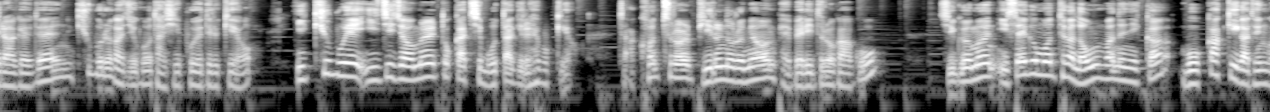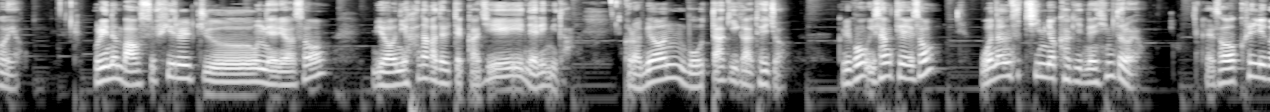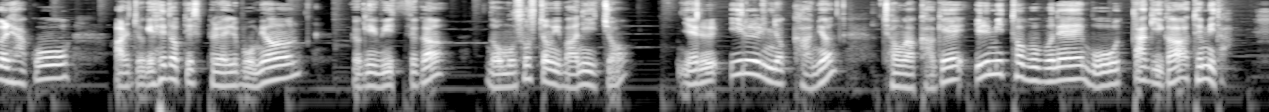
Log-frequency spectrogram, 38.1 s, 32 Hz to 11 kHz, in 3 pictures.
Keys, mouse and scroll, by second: 1.1-1.6 scroll up 2, 1.5 shift+middle click, 1.8 `, 2.3 shift+drag, 2.5 shift+middle click, 2.5 scroll up 1, 6.9 ctrl+b, 29.1-33.5 drag, 34.1 middle drag.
